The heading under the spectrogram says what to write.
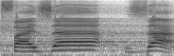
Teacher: za ini dibaca panjang 2 harokat karena ada alif sebelumnya harokat fathah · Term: mat tabi'i zahiri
